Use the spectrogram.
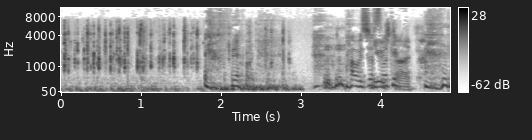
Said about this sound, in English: if we misplace the typewriter sound, he can clunk on his keyboards. And, oh yeah, lovely.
